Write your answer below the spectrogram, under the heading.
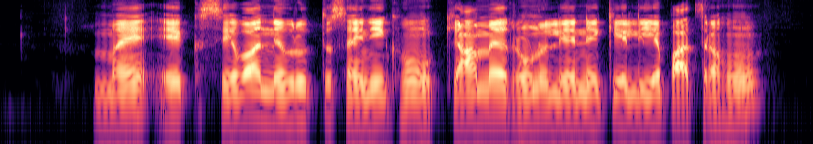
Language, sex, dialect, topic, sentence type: Hindi, male, Marwari Dhudhari, banking, question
